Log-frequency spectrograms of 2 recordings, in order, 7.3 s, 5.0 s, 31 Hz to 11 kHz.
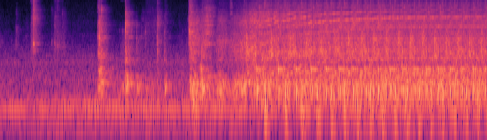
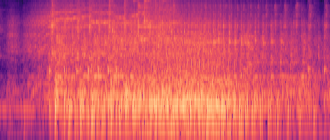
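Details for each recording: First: Billy Goat leaf blower, Briggs & Stratton 9.5 hp, first start attempt with hastily rebuilt carburetor primed with fuel: a few sharp pulls then a whooshing spin, no firing. Cranks but won't start; owner suspects carburetor not feeding fuel. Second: Found older Billy Goat leaf blower with a Briggs & Stratton 9.5 hp engine and relatively low compression: it catches after a brief pull and settles into a steady, even small-engine run with no misses, a normal start and run.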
